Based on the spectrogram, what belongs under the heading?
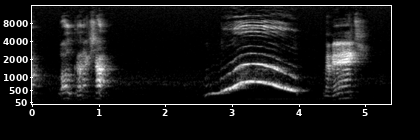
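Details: Talking parrot indoors, kept two years and known for singing a march: clipped speech-like syllables, then a long arched, whining tone rising and falling, then another short spoken burst.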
